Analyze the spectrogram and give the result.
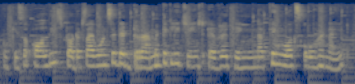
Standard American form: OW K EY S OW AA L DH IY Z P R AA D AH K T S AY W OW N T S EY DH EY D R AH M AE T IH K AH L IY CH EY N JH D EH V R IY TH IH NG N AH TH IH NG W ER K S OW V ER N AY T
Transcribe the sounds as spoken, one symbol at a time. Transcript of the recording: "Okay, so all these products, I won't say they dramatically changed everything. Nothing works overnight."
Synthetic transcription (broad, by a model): OW K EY S OW AA L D IY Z P R AA D AH K T S AY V OW N T S EY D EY D R AH M AE T IH K AH L IY CH EY N JH D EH V R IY T IH NG N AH T IH NG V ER K S OW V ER N AY T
